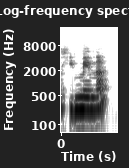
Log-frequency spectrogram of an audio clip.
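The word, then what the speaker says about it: Ximena: Por ejemplo, Jimena, cuando se pronuncia como J, se representa con una X.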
